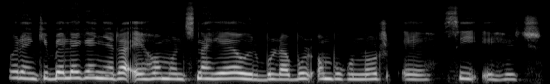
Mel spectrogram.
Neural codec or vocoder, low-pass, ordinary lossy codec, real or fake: none; 19.8 kHz; none; real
